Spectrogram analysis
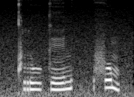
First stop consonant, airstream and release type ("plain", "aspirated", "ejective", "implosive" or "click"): aspirated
